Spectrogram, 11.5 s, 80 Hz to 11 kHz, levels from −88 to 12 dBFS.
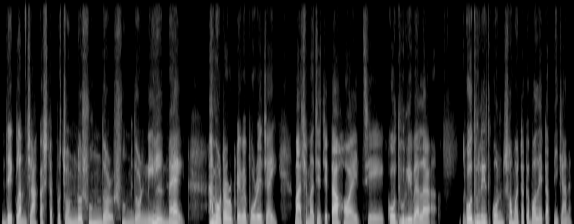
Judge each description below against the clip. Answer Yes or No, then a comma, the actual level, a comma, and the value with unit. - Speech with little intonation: No, average, 3.6 semitones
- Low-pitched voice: No, high, 195 Hz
